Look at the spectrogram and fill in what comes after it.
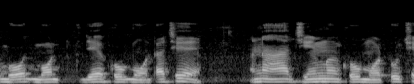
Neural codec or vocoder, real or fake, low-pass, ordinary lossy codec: none; real; 7.2 kHz; none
